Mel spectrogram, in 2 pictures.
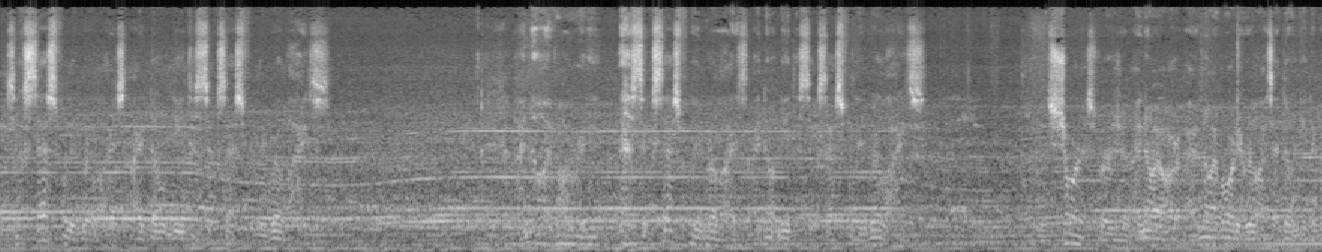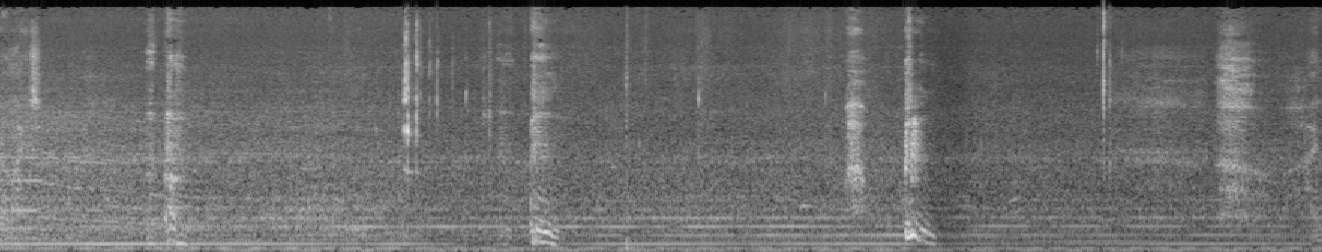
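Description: A middle-aged man talks calmly, close to a microphone.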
